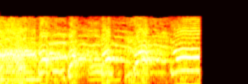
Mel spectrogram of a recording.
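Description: A woman laughing hard in high, squealing peals. The sound cuts off suddenly at the very end.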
